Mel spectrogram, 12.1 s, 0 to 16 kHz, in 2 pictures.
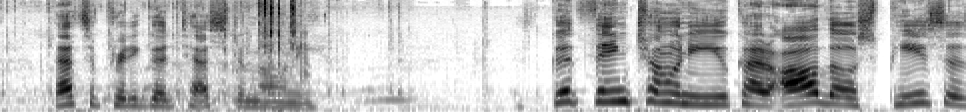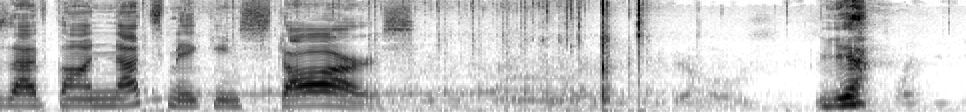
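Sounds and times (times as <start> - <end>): sewing machine stitching: 0.0 - 2.6, 6.4 - 10.1.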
